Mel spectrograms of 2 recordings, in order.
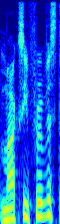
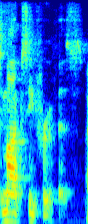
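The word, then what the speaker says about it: Moxy Früvous: Is it Moxie Fruvis? Did I say it correctly? – You did. You did excellently. Thank you. – There we go. – It is Moxie Fruvis.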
